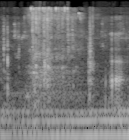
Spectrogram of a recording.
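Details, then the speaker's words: Yamaha Jupiter Z, wiring previously disturbed by the owner: starter grinds on with a steady low drone and never fires; no ignition spark due to a damaged CDI/ignition wiring path. "sini tidak ada apinya ya teman-teman oke nah jadi permasalahannya di mana kita cek ini"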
